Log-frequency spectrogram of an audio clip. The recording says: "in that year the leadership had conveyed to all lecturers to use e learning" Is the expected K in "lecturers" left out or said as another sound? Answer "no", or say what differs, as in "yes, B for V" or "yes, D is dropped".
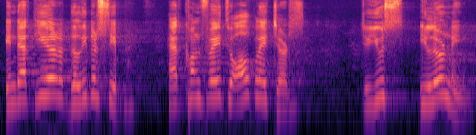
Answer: yes, K is dropped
